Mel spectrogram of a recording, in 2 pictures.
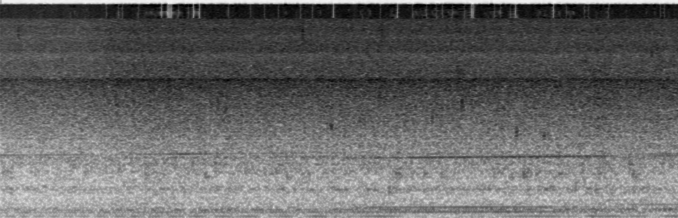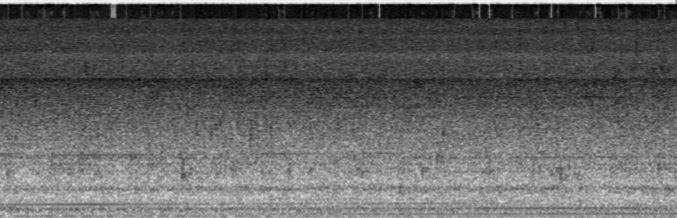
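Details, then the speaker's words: Panda spin dryer running alongside a Ninja unit at the same rpm: steady, loud whirring hum with high whine on top, constant through the spin, much louder than the other unit; loud spin noise. "but as it can hear the Panda is much louder that's really loud the only noise you can hear is the Panda"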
